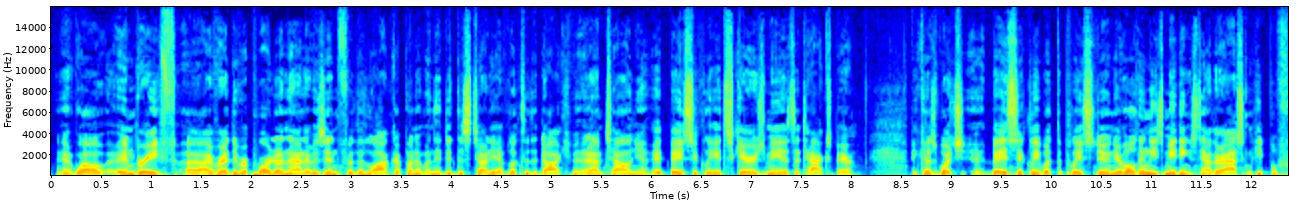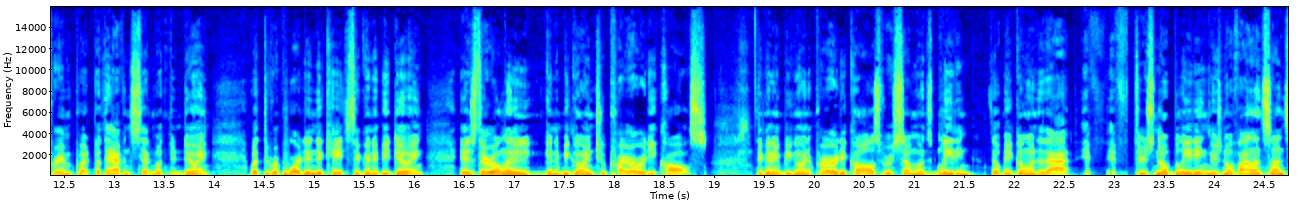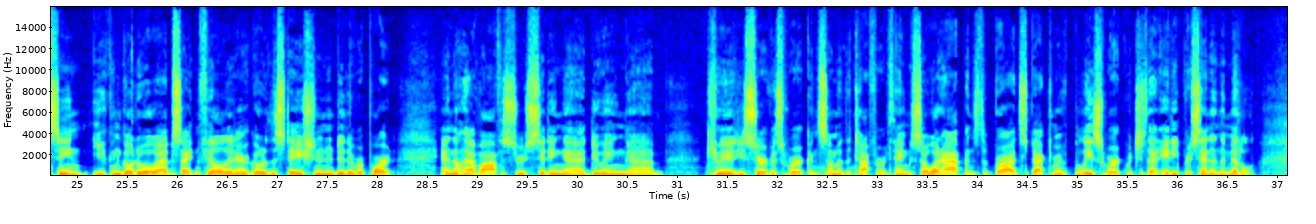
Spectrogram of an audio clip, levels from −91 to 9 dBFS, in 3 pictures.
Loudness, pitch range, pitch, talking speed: -22 LUFS, 90-115 Hz, 100 Hz, 265 wpm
